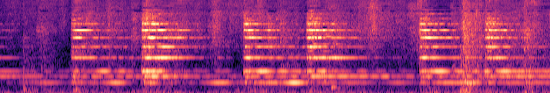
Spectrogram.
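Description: Church bell tolling, struck again about once a second, each stroke ringing on into the next over a steady hum.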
